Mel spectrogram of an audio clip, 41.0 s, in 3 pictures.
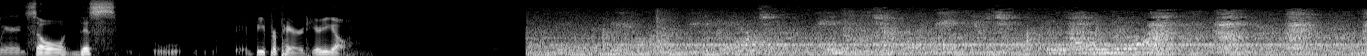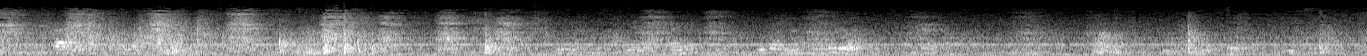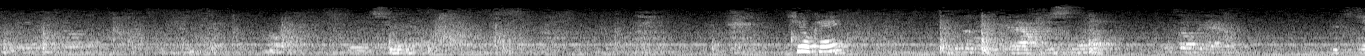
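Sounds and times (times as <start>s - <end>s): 
speech: 0.0s - 1.9s, 2.6s - 3.6s, 35.3s - 35.9s, 40.7s - 40.9s
steady hum: 0.0s - 40.9s
investigator breathing strangely during a paranormal investigation: 9.8s - 16.4s, 17.0s - 19.2s, 33.6s - 35.0s.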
